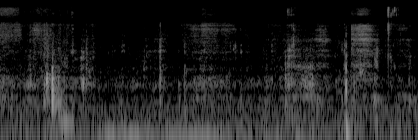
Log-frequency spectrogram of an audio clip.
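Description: A person quietly chewing a mouthful of pizza, with faint scattered small clicks and mouth noises.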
